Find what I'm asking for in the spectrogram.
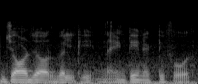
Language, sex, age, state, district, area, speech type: Urdu, male, 18-30, Uttar Pradesh, Shahjahanpur, urban, spontaneous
